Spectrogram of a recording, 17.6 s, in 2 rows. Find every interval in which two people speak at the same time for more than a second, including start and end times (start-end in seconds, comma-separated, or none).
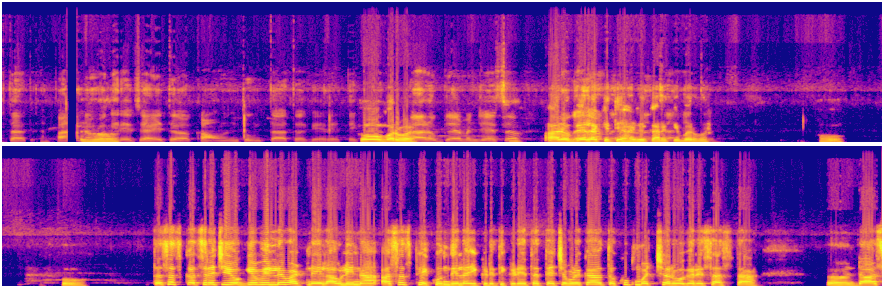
5.6-7.0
